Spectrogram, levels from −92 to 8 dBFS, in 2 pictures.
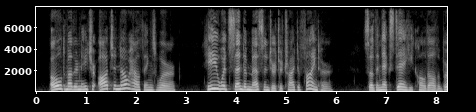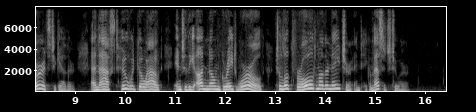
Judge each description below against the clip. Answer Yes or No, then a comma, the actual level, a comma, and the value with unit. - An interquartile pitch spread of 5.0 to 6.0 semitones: Yes, average, 5.3 semitones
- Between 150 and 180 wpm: No, average, 190 wpm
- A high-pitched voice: Yes, very high, 255 Hz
